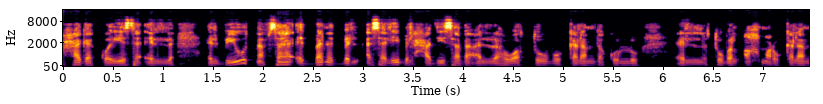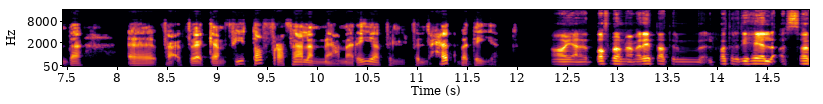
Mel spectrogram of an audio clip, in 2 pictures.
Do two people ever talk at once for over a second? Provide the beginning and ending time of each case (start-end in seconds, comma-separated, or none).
none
